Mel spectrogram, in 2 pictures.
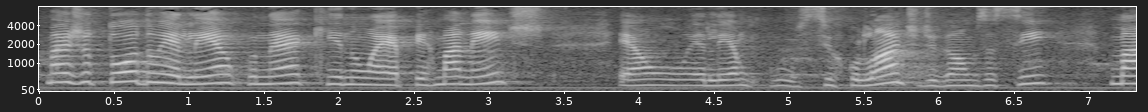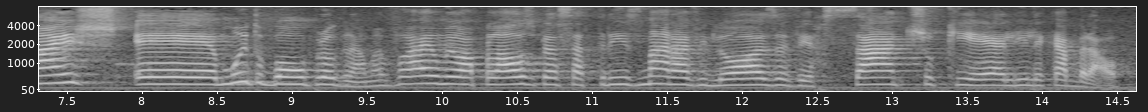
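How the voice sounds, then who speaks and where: A woman co-hosting a local TV talk show, giving earnest, reflective opinions in a measured way. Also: on the high side. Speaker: TV talk show co-host, commentator. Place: local TV studio.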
